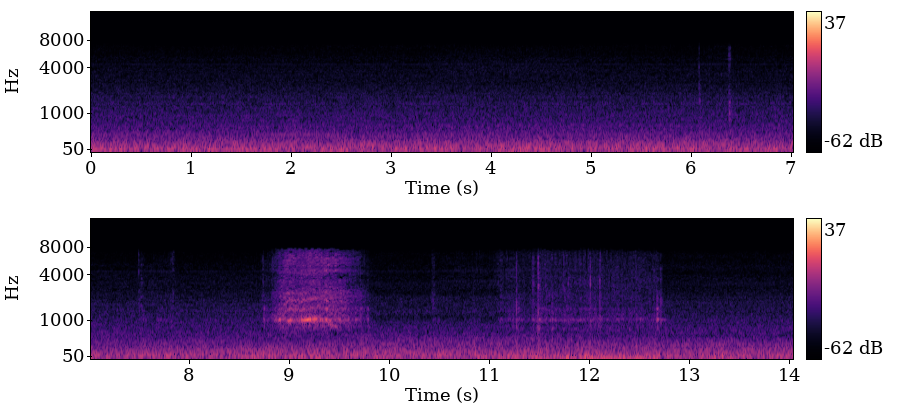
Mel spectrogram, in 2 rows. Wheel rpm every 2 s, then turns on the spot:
0, 0, 0, 0, 30, 10, 10.
12-14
